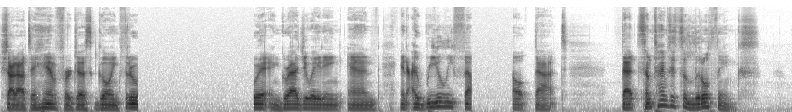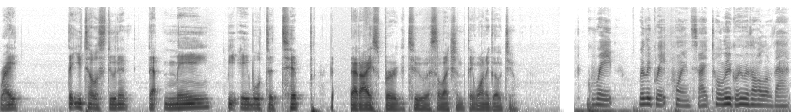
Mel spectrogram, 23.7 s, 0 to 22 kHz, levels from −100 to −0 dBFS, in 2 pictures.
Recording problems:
audio cutting out; at 2 s for 2 s, at 7 s for 0.5 s and at 17 s

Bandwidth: 17.5 kHz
